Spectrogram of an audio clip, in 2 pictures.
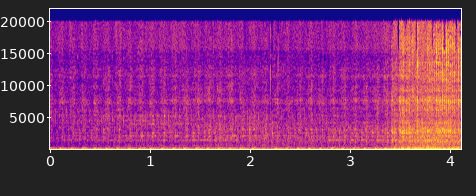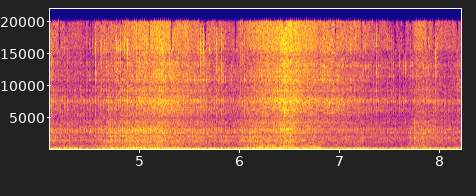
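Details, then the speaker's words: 2013 Polaris Sportsman 500 HO, first start after sitting, with a fresh battery and choke: steady cranking, then it catches and settles into an even single-cylinder idle with no misfires or rattles. It sounds healthy, with a little steam and no smoke. "I mean it sounds healthy sounds like a Polaris to me not too bad"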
